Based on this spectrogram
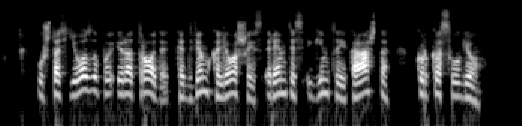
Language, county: Lithuanian, Telšiai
